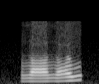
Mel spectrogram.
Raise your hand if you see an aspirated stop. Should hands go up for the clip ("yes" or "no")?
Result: no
